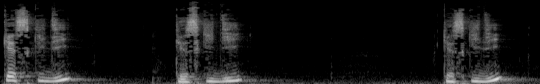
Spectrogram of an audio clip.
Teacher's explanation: So the first part of the question is just something like qu'est-ce, qu'est-ce, and instead of pronouncing the letter L of the subject, we just say qui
